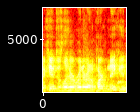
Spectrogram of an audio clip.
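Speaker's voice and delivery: plain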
